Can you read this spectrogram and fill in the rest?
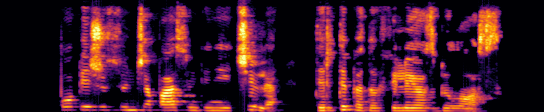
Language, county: Lithuanian, Šiauliai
